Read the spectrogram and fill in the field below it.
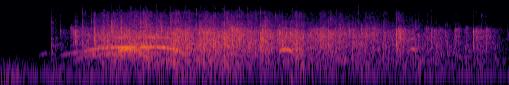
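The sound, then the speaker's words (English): A crowd bursts into sustained applause, dense clapping rising quickly and holding steady for several seconds, with a few faint whoops or cheers mixed in before it begins to thin. The audience at a stand-up comedy show is answering comedian Hannah Einbinder's question by applause. “By a round of applause, how many of you here tonight genuinely believe that you are a good person?”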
